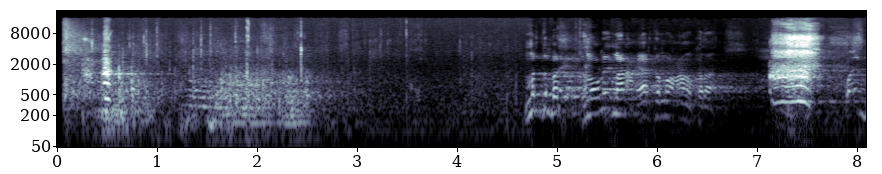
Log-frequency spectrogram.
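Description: A man speaks loudly and angrily close by.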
